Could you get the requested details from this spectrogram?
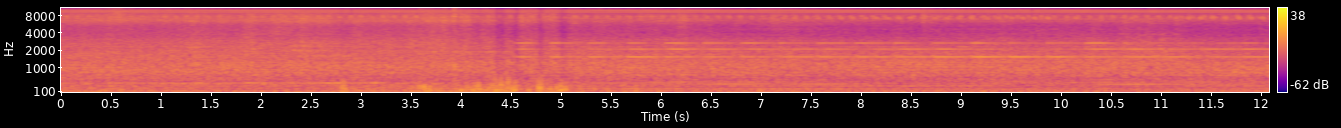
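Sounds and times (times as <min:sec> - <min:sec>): train rumbling: 0:00.0 - 0:12.0
electronic crossing bell ringing: 0:04.5 - 0:12.0.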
